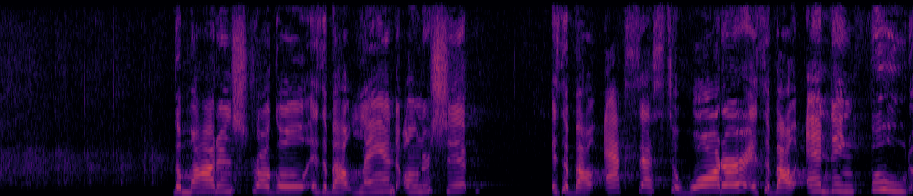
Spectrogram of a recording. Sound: applause

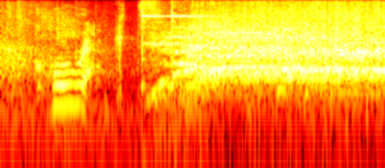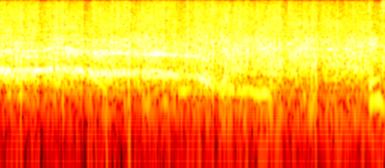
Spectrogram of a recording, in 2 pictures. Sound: audience cheering

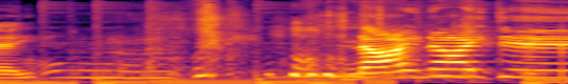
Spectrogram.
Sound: laughs

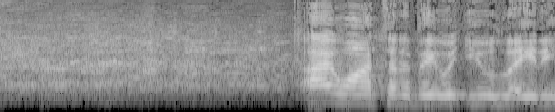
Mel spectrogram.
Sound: audience laughs

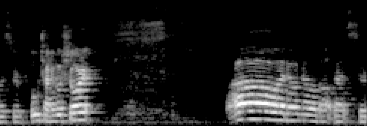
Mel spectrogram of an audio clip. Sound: sighs

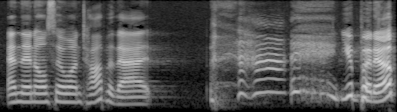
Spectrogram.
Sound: laughs

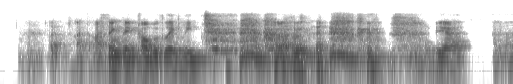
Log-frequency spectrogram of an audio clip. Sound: laughs

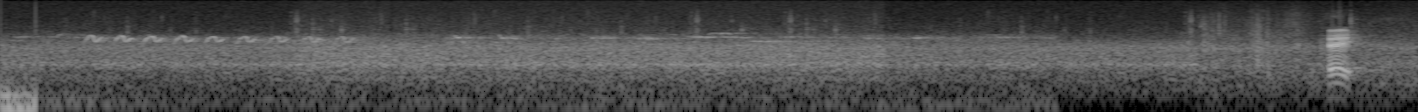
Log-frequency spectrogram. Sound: sounds of animals chirping

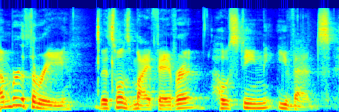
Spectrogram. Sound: graphics click

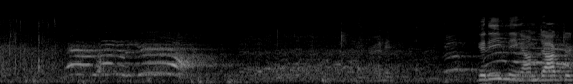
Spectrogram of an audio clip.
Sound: indistinct chatters

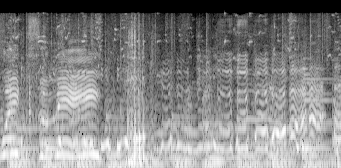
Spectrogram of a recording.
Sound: snorts

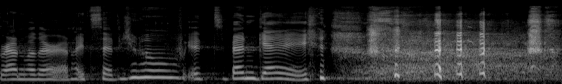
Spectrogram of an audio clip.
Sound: laughing

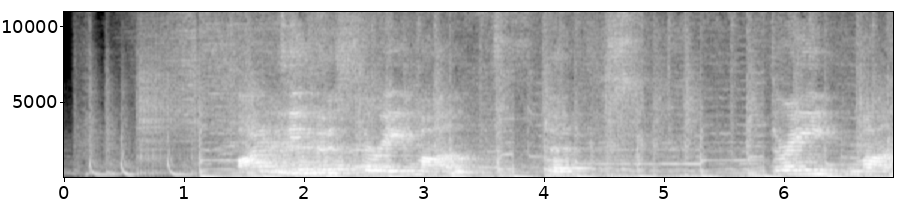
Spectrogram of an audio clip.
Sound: laughs

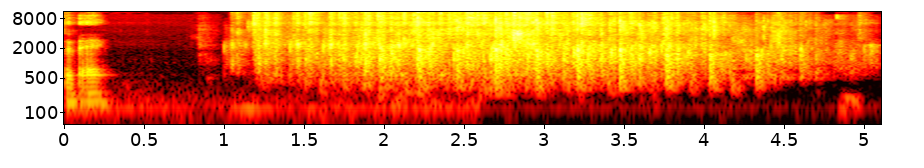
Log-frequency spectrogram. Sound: audience applauding

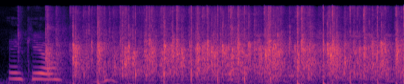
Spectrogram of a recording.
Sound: applause

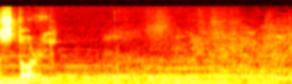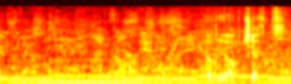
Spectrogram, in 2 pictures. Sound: gentle music; people chattering

